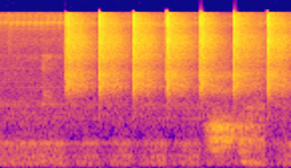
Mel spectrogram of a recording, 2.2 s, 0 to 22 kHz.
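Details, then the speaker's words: Focused shockwave therapy at an orthopaedic clinic on four or five painful points of an adult, about 3,000 shots planned: sharp, evenly spaced snapping clicks, about four a second; shockwave therapy handpiece firing. "그렇게 해서 포커스로 지금 치료를 갖다 한 3,000 타 정도 하면서 한 그 정도만 해 주면 시고요"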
